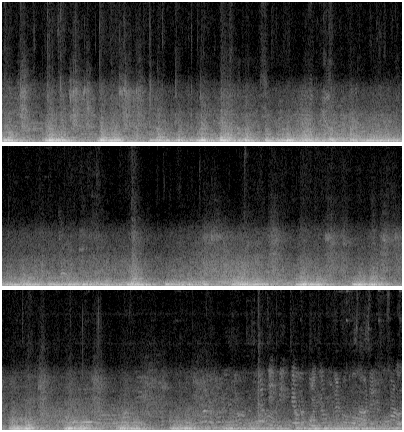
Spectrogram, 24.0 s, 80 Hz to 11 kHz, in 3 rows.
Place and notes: Dalongdong Baoan Temple, Taipei City - temple fair
Walking in the temple, Traffic sound, sound of birds
Taipei City, Taiwan, 10 April, ~16:00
